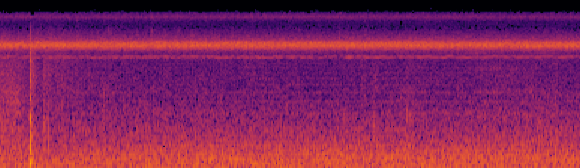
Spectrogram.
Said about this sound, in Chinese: 伴着这个虫子的叫声。 哦，傍晚傍晚会更热闹，这个声音更多。 嗯，太早来了，可能大家都还在休息。 啊，这个时候太热，他们也不出来。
